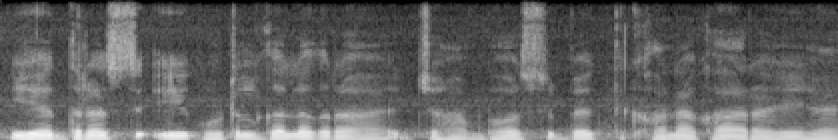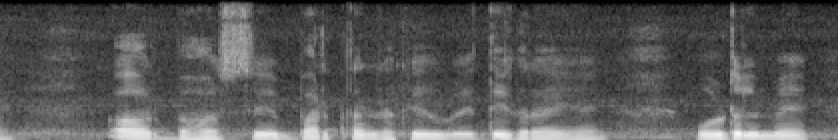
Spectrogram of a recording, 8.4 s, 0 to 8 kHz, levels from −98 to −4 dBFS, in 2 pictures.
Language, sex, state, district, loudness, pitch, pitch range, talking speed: Hindi, male, Uttar Pradesh, Saharanpur, -18 LUFS, 130 Hz, 125-135 Hz, 195 wpm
